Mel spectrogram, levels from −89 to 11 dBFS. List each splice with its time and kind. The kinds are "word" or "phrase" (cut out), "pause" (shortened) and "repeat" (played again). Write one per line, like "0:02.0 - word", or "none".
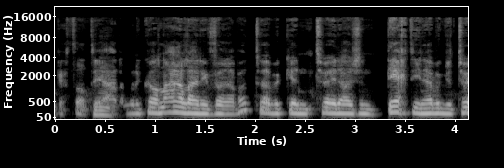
none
